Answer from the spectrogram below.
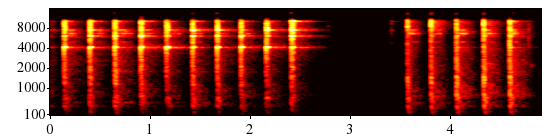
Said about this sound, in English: Careful when you're hammering.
